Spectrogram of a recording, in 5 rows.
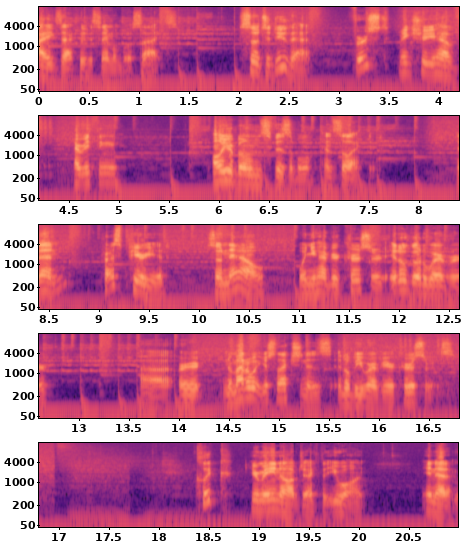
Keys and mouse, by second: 1.5-5.1 drag, 11.9 click, 12.6-17.0 middle drag, 17.3 click, 19.3 click, 19.3 right click, 19.7 click, 19.7 right click, 19.9-20.9 drag, 19.9 right click.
